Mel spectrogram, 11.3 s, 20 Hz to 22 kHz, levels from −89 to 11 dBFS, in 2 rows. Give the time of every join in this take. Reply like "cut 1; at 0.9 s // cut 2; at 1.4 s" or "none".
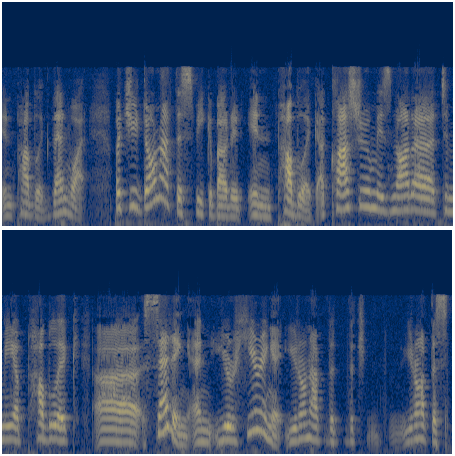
cut 1; at 3.4 s // cut 2; at 6.7 s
